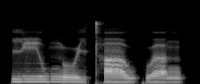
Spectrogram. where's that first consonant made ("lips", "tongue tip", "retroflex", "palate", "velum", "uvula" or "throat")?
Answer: palate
